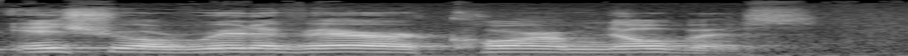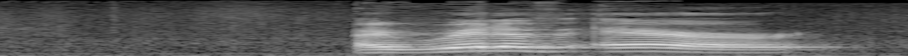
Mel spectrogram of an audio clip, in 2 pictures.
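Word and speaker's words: coram: writ of error quorum novus rit of error quorum spelled c-o-r-a-m and the next word is nobus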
